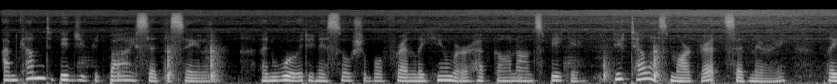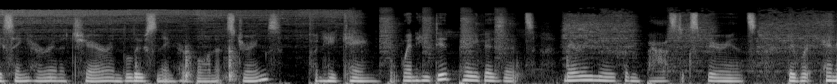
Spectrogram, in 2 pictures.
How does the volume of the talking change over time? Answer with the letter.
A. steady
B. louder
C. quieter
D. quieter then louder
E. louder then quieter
A.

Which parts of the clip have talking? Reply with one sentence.
You can hear the talking from 0.0 to 16.7 s.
